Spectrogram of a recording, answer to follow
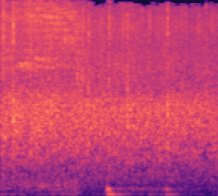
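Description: Audience applauding steadily, with two brief low thumps around the middle.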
